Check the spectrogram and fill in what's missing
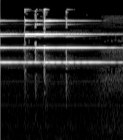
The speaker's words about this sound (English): Very nice. I think we can all agree that an angel just got its wings. "Look, Daddy, teacher says every time a bell rings, an angel gets his wings." That's right.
